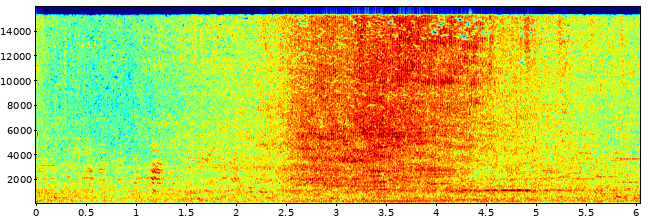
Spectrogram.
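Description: Street noise with a motor vehicle passing close by: its engine hum and tyre noise swell about two and a half seconds in, peak, and fade near the end, over a background of voices.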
